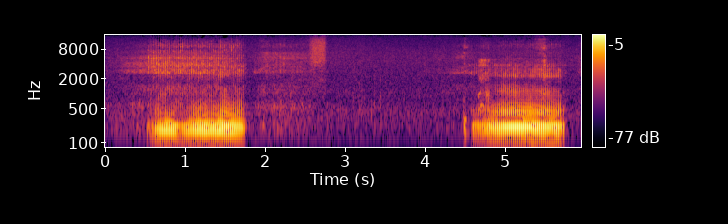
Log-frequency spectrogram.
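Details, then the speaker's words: Female dog, possibly awake, that has long made fake snoring sounds: two long, loud, low rumbling snore-like breaths with a quiet pause between; snoring. "Are you sleepy? Fake snoring? Are you fake snoring? Is that a fake snore?"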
